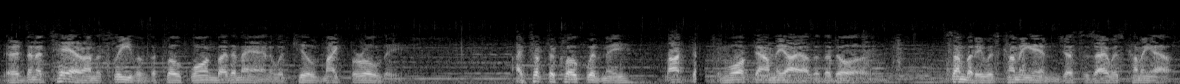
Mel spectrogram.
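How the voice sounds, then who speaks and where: An actor with an American accent playing a tough, wry investigator in a radio detective drama, clipped and matter-of-fact. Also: male voice, low voice, fairly quick, over music, lightly acted, low-quality recording. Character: tough, wry freelance insurance investigator narrating his case. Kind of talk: 1950s radio detective narration and dialogue.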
